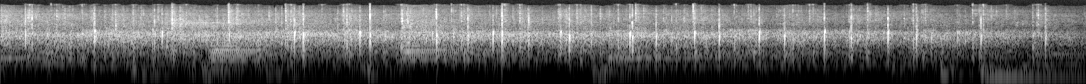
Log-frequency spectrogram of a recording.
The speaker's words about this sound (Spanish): Y como no, también para recibir en este escenario, que continúe el aplauso para, en este caso, ….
